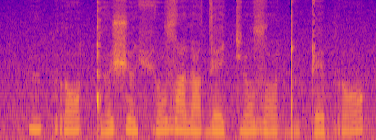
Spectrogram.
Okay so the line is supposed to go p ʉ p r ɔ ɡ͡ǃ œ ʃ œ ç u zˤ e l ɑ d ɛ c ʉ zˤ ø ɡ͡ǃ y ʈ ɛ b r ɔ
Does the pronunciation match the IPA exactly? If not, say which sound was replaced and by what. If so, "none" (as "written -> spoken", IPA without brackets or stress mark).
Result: none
